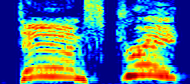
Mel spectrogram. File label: taunt, biker; voice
